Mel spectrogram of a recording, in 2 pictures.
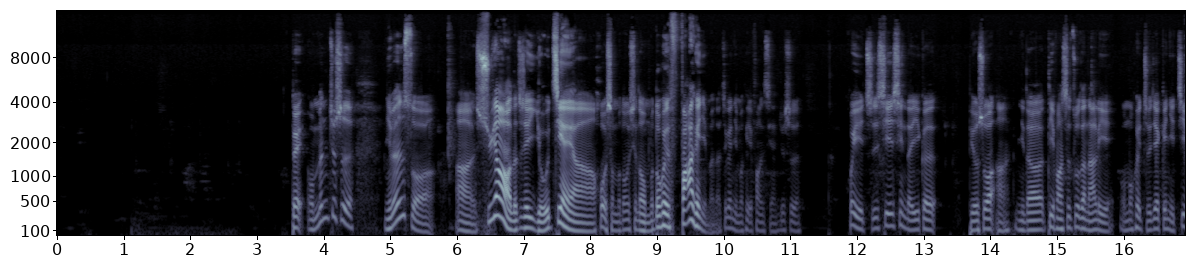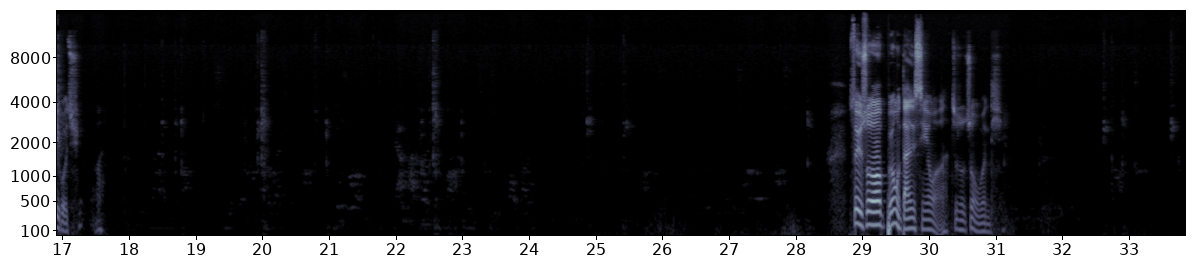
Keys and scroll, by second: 4.4 shift+f, 5.0 shift+f, 5.5 ctrl+d, 5.5 2, 5.8 space, 8.0 ctrl+z, 8.7 5, 9.1 5, 9.1 space, 11.9 ctrl+z, 12.3 space, 13.2 space, 13.2 b, 15.5 space, 16.7 ctrl+z, 16.9 space, 18.5 ctrl+z, 19.9 ctrl+z, 19.9 space, 22.3 ctrl+z, 22.3 space, 24.8 ctrl+z, 26.4 ctrl+z, 28.9 alt+s, 32.5 ctrl+z.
